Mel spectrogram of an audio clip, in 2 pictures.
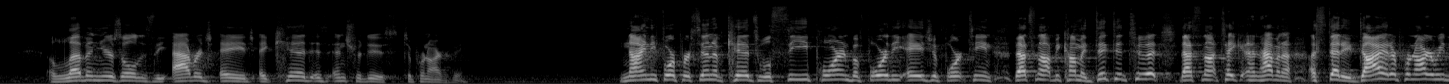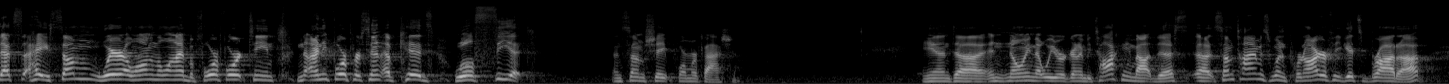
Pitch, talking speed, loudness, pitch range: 195 Hz, 170 wpm, -28 LUFS, 160-220 Hz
